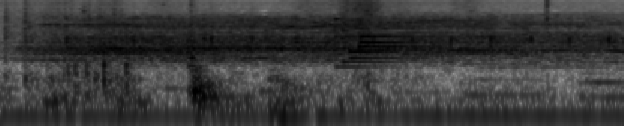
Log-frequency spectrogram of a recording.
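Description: Faint music from the Piano Maestro tablet app, with a quick rising jingle about two and a half seconds in and a soft thump about a second in.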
